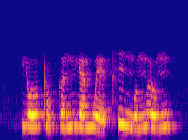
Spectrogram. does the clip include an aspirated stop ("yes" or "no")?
yes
